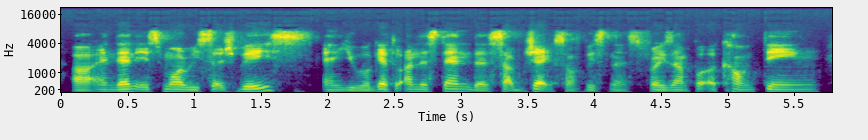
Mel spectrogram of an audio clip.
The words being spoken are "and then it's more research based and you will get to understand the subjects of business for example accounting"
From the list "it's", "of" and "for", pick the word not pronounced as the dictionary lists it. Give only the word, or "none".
of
